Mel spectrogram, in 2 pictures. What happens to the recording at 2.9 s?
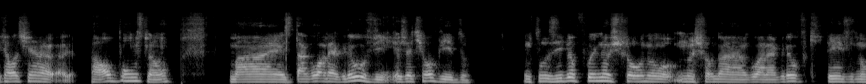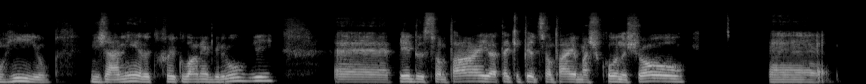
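A nearby switch or motor most likely threw off a brief arc that the audio line picked up at 2.86 s. It lands as an electrical switching spike, a sharp snap peaking around -15 dBFS, sitting on top of the speech.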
